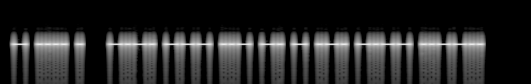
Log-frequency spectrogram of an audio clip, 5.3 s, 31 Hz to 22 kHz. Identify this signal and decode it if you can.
Morse code, heard as a keyed tone, about 28 wpm, 700 Hz. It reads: THE COUNTRY?
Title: Sentences from Top 1400 Words 30wpm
